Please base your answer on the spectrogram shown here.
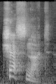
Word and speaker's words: chestnut: Chestnut. Remember, there's a T, there's a T in the middle of chestnut. Apparently not pronouncing T's is a Californian thing.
